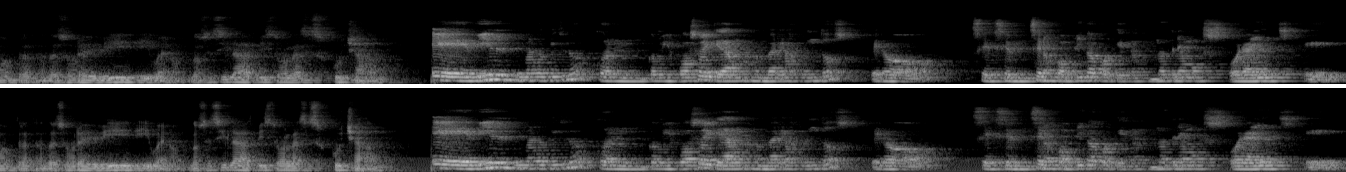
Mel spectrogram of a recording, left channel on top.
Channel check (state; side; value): noise; right; hum, 25 dB below the sound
